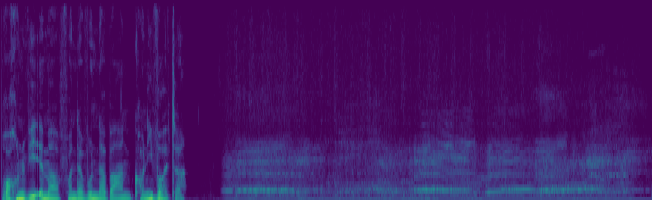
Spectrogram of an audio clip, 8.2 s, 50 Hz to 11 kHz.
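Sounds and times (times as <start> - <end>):
speech: 0.0 - 2.4
domestic sheep bleating: 2.8 - 8.1.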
